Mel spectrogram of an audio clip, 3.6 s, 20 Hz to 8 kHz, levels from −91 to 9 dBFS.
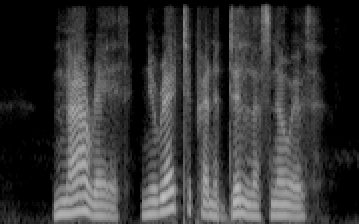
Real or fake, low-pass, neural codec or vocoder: fake; 7.2 kHz; codec, 16 kHz in and 24 kHz out, 0.6 kbps, FocalCodec, streaming, 2048 codes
